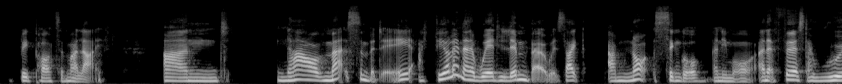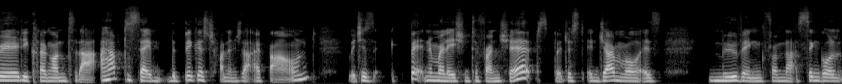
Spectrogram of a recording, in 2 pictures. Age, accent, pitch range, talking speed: 20-39, British, 155-185 Hz, 205 wpm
